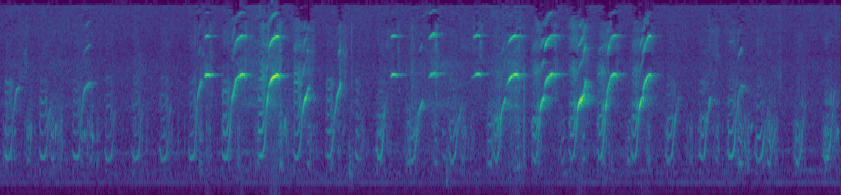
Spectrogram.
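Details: Guinea pig distressed at losing sight of her sister, calling insistently; rapid series of rising squeaks roughly three a second, growing louder with shrill high whistles in the middle stretch.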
